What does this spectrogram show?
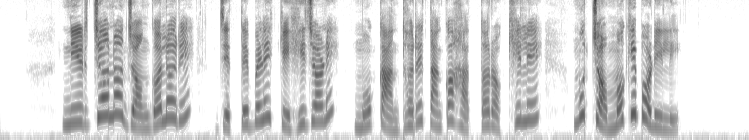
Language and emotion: Odia, surprised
